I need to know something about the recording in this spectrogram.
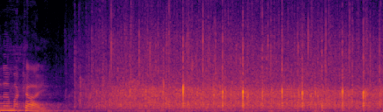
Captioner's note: audience applauding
